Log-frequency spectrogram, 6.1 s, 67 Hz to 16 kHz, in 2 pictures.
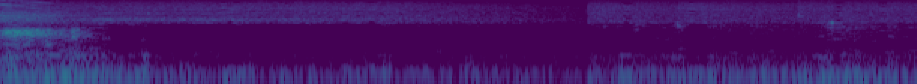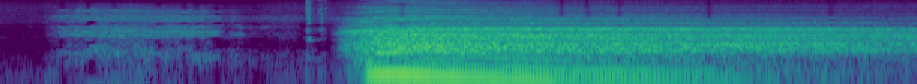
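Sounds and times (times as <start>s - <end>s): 
group of people breathing together in a guided breathing exercise: 3.2s - 6.0s.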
